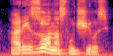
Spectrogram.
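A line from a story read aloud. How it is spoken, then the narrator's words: Grumbling. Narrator (Russian): буркнула она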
